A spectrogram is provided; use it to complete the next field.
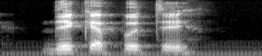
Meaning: to put down the soft top / hood of a convertible (car)
- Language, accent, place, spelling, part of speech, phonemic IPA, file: French, France, Lyon, décapoter, verb, /de.ka.pɔ.te/, LL-Q150 (fra)-décapoter.wav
